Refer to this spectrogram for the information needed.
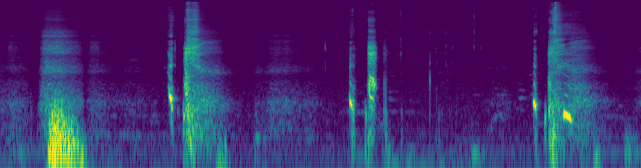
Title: Stuffy, sharp, sick sneezes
